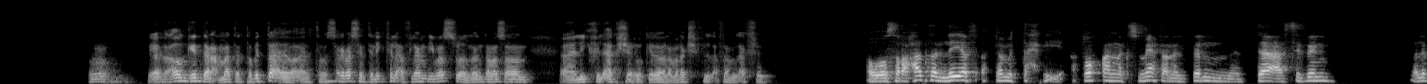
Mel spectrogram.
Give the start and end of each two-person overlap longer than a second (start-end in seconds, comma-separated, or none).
none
